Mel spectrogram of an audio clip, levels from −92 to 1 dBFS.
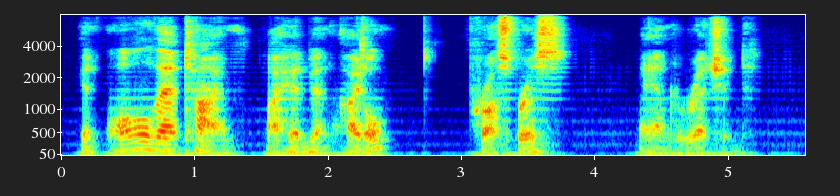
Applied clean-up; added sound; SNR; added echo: neural separator model SepFormer DNS4.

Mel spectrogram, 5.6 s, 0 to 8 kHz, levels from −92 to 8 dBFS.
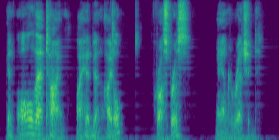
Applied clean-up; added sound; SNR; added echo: neural mask model DeepFilterNet 3.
